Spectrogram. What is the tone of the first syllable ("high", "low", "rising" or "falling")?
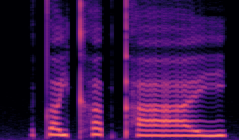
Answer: low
